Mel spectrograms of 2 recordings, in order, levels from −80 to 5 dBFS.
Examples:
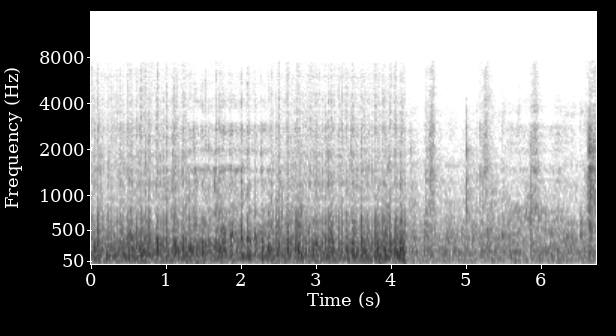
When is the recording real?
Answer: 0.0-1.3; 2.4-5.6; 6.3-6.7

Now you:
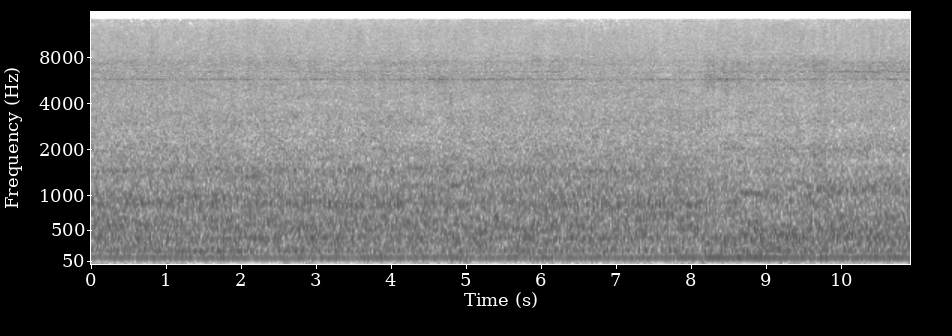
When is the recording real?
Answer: 0.0-1.4; 6.3-7.4; 9.8-10.9

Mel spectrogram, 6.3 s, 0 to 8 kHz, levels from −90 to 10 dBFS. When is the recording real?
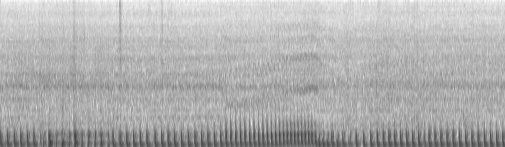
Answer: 0.0-0.5; 1.4-6.3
